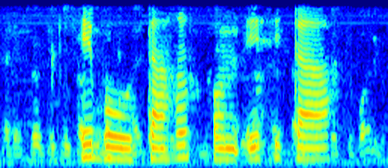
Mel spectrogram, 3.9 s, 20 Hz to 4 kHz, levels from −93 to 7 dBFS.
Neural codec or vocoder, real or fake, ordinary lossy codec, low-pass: none; real; AAC, 24 kbps; 3.6 kHz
